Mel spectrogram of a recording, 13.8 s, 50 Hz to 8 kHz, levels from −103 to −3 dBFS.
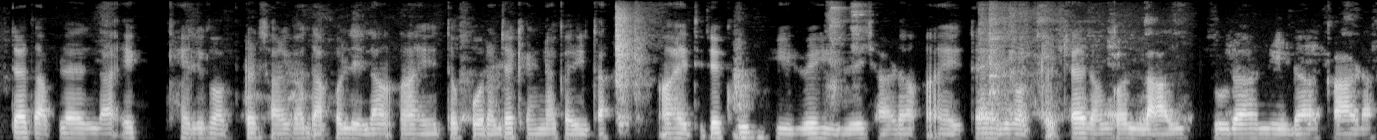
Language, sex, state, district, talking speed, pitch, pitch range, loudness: Marathi, male, Maharashtra, Nagpur, 110 wpm, 100 Hz, 95-105 Hz, -21 LUFS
